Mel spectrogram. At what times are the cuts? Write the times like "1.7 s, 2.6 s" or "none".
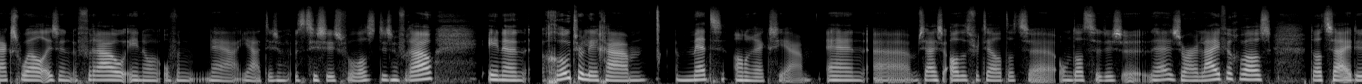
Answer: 5.3 s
